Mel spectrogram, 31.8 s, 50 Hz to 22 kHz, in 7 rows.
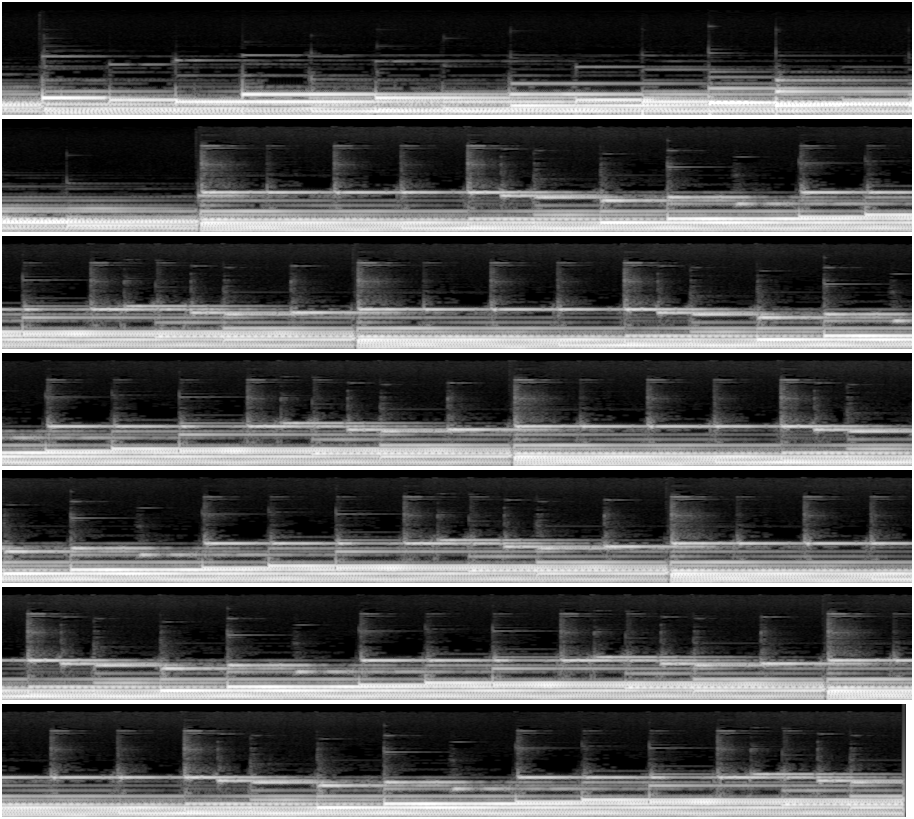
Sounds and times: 0.0s Music 31.8s

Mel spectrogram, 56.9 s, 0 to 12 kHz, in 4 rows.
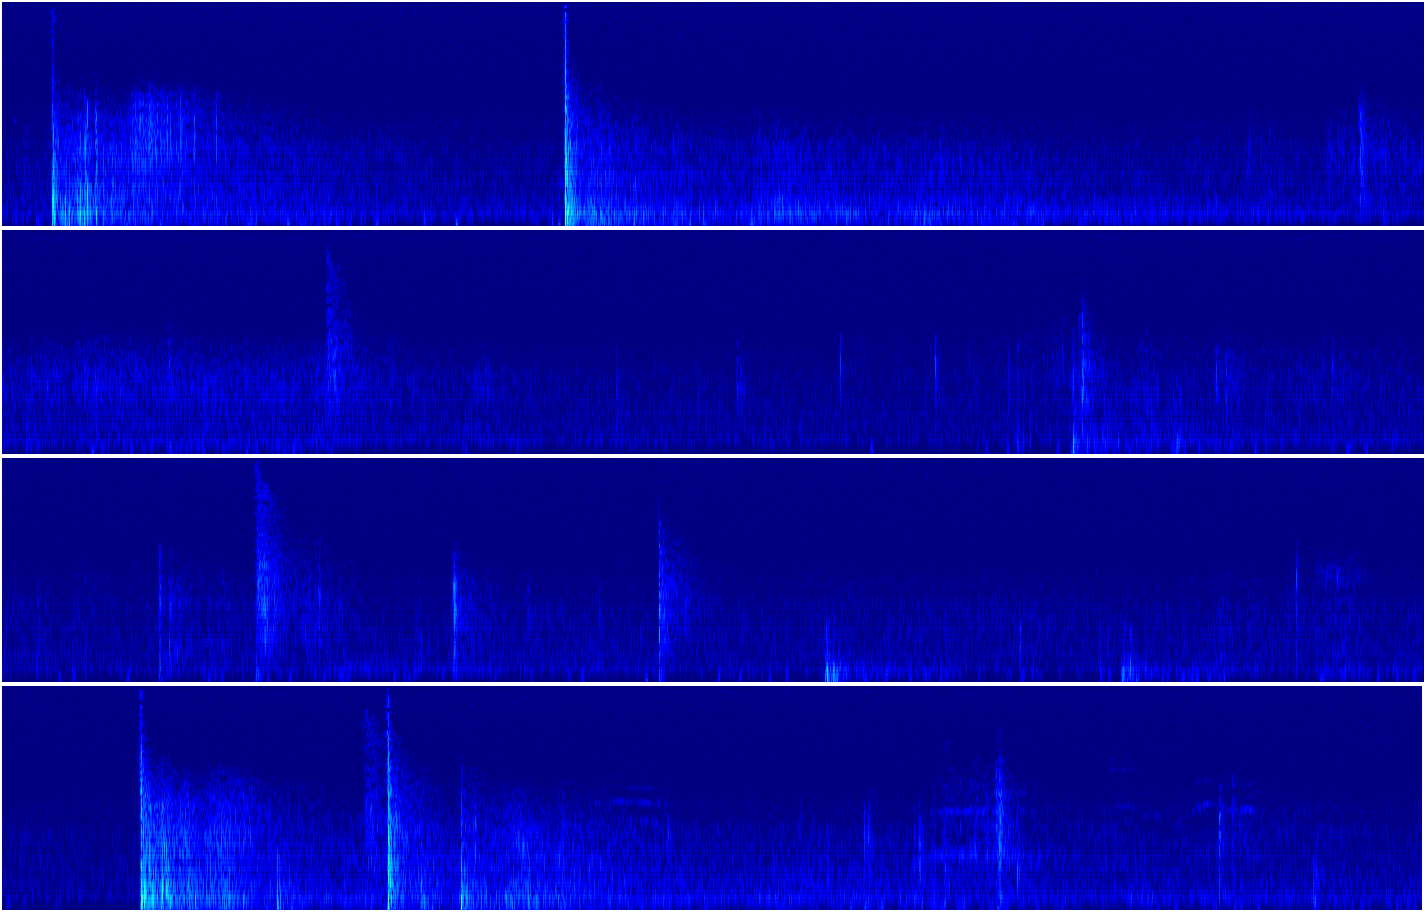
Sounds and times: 0.0s echoes off the mountains 56.3s
0.4s fireworks 3.3s
5.5s fireworks 10.5s
15.0s fireworks 18.2s
23.5s fireworks 27.9s
29.9s fireworks 31.8s
34.9s fireworks 35.4s
44.0s fireworks 49.6s
50.8s fireworks 53.0s

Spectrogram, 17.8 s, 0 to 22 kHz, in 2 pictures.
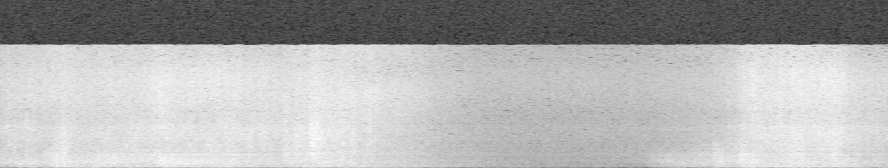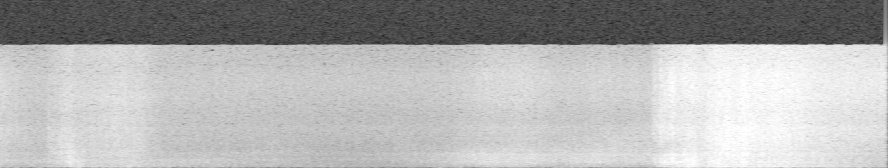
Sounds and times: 15.4s breaking waves 17.7s

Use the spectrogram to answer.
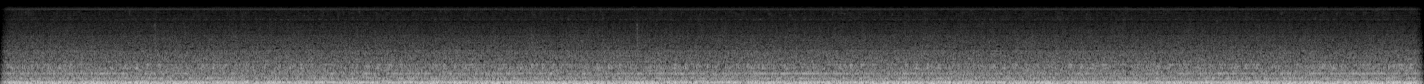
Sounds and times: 0.0s airconditioner 14.2s

